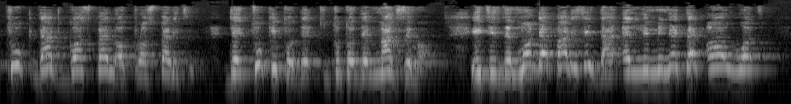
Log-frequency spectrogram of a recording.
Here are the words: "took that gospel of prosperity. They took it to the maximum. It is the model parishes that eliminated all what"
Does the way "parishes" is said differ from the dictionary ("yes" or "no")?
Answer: yes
